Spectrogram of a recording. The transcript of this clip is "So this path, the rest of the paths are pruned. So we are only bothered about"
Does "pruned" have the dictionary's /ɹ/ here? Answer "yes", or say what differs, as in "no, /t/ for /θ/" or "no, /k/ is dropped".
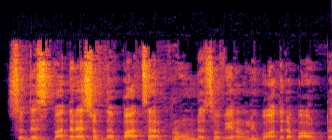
yes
